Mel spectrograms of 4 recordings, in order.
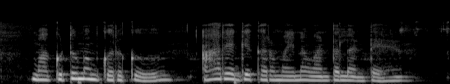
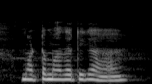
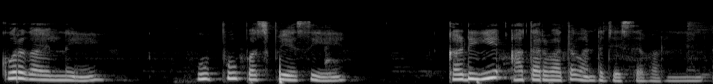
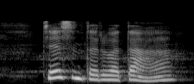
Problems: background sounds at intervals, background conversations at intervals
